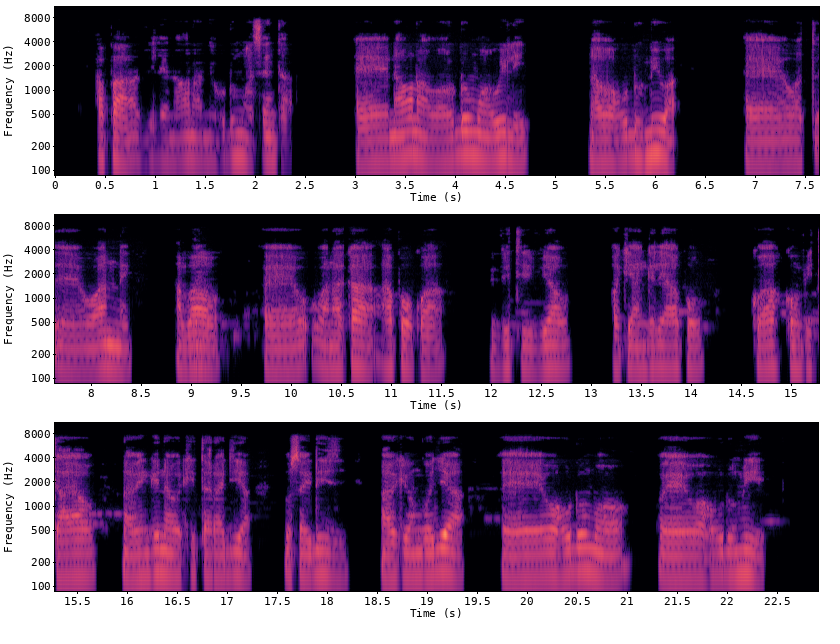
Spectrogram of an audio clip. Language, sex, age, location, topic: Swahili, male, 18-24, Wajir, government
